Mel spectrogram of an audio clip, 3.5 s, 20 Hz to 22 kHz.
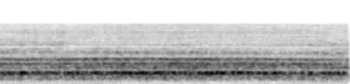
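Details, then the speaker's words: AL5 live-steam model engine after one hour break-in, about 1 bar, running both directions: steady even steam hiss with faint hum, turning smoothly; leaks under cylinders still unresolved, knocks slightly at times; normal running. "Donc vous l'entendez, elle tourne gentiment. Elle fonctionne dans les deux sens, a priori."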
